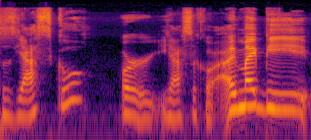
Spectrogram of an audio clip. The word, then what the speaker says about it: Yasuko: I think it's Yasuko. Yeah, because usually the U after an S is silent for them. Yeah, they don't pronounce it.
